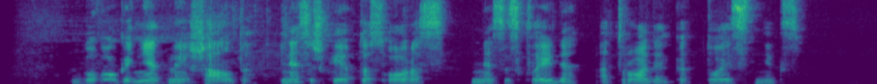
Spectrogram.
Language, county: Lithuanian, Kaunas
